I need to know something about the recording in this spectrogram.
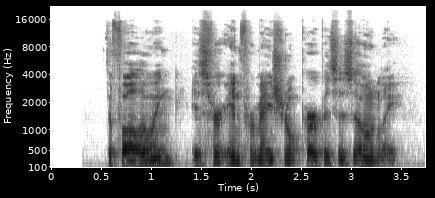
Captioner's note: male Voice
